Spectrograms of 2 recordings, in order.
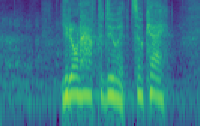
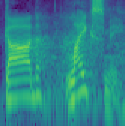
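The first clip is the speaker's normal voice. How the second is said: slow, drawn-out words for a group; measured group recitation, word by word; leading unison recitation; much slower than usual. Shown as a demonstration. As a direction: pace it slowly so everyone can join in. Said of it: "Say it with me".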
